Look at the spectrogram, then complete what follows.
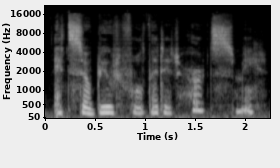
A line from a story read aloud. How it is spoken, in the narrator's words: said Anne softly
